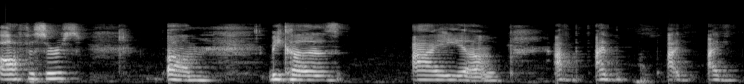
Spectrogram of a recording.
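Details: Stuttering with word repetitions in an adult woman who stutters and also has Tourette syndrome.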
